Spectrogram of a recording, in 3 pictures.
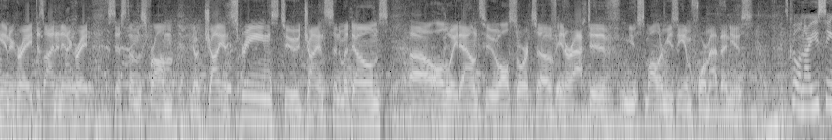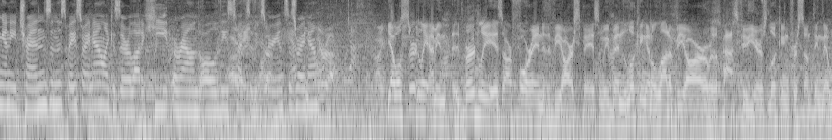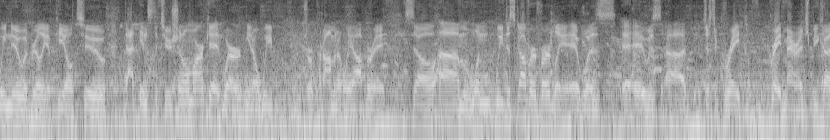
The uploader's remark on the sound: Live From The Show Floor of VRLA 2018.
